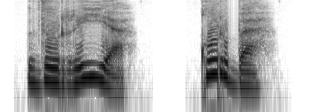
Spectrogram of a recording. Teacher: Alasan damah juga termasuk harakat yang menyebabkan bunyi ra menjadi tebal. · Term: tafhim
